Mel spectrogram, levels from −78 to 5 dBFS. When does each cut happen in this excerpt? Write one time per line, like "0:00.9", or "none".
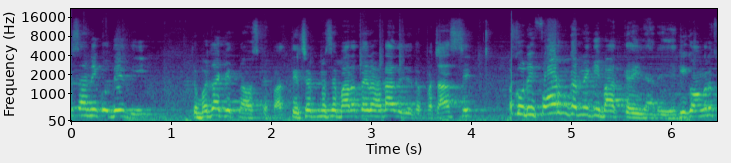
0:04.4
